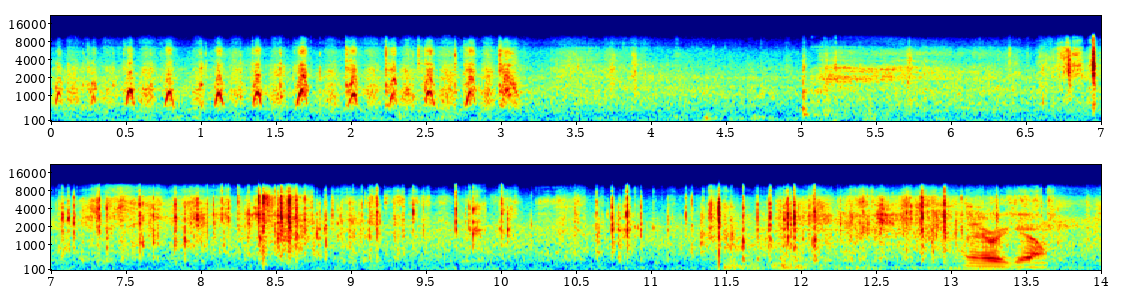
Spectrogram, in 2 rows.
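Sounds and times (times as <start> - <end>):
paper crinkling: 6.6 - 14.0.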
